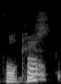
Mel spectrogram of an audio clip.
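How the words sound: The word is pronounced the French way. The speaker calls it wrong. "It's not focus uh, en français"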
